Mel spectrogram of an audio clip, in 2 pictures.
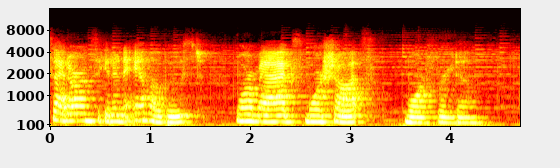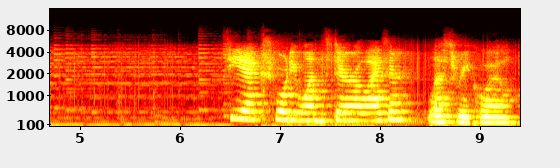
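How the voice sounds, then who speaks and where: A woman's voice: mid-range voice, slow pace, roomy sound, muffled recording, soft background music, natural voice. A woman playing an upbeat, zealous wartime radio presenter, reading news in a punchy, propaganda-slogan style. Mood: upbeat, patriotic. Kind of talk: scripted in-universe radio news update.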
